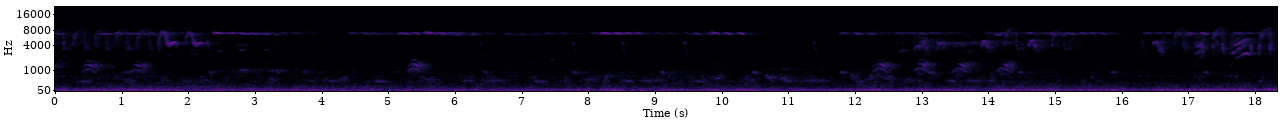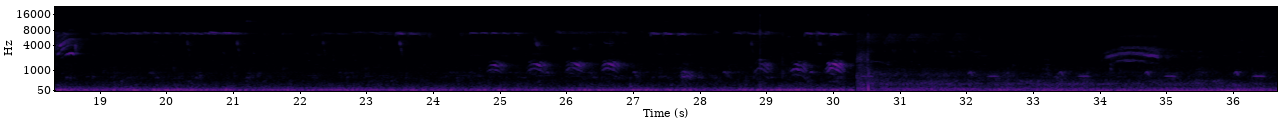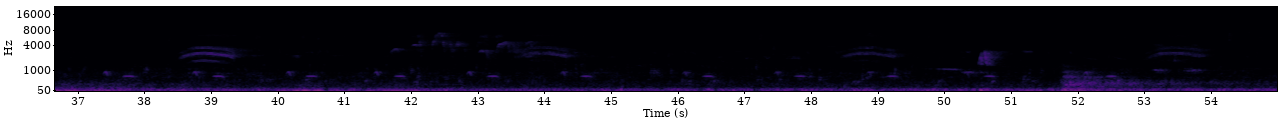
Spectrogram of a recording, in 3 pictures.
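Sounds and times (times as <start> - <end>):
faint birdsong: 0.0 - 55.0
low steady hum: 14.6 - 38.7, 44.4 - 55.0.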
